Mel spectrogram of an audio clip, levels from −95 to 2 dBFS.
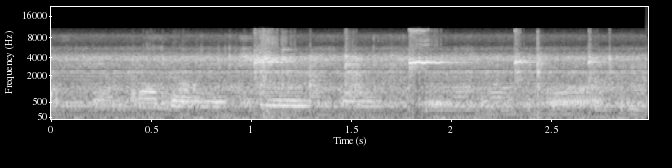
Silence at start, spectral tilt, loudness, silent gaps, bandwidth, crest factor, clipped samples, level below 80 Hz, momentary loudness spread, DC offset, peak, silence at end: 0 s; -1 dB/octave; -7 LUFS; none; 11 kHz; 10 dB; under 0.1%; -38 dBFS; 6 LU; under 0.1%; 0 dBFS; 0 s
